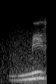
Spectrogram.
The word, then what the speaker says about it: my: Esse meu, a gente sempre, por mais que se escreva MY, a gente sempre tende a pronunciar my, tá certo?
